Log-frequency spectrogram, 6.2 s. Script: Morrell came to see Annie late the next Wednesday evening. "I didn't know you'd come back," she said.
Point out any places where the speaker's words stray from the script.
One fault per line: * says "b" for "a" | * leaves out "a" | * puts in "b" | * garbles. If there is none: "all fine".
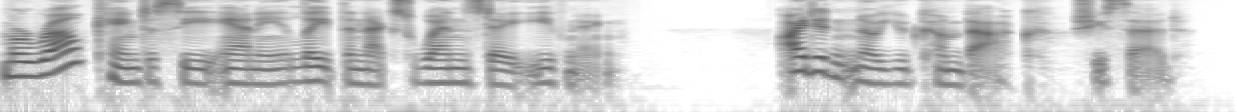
all fine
